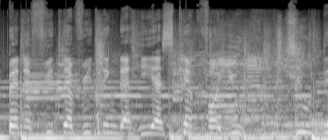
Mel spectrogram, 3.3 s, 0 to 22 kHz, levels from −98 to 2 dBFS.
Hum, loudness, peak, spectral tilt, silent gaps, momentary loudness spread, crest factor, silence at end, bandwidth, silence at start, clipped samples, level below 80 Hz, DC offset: none; -14 LUFS; 0 dBFS; -5 dB/octave; none; 3 LU; 14 dB; 0 s; over 20 kHz; 0 s; under 0.1%; -20 dBFS; under 0.1%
